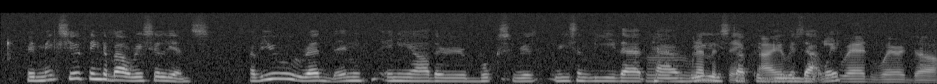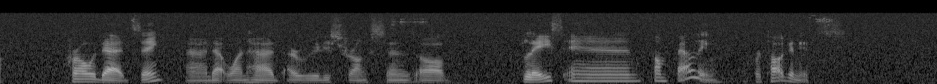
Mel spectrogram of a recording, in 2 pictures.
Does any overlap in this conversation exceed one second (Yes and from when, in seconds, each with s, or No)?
Yes, from 6.4 s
